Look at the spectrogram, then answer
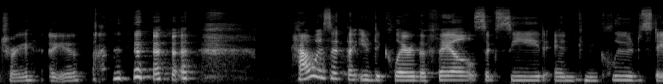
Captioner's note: chuckles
